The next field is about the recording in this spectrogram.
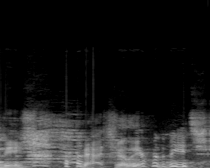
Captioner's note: laughs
